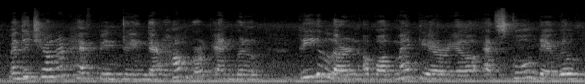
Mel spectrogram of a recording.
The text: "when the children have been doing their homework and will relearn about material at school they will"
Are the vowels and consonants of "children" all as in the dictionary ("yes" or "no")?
yes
